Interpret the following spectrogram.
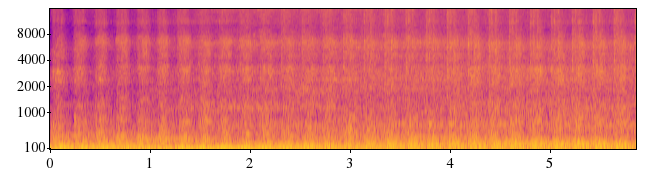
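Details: Fox-body with SLP exhaust, cold start after a junkyard 3G alternator swap; deep lumpy V8 idle with a steady loping beat and strong exhaust rumble, even and settled; healthy cold idle.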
